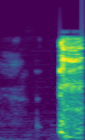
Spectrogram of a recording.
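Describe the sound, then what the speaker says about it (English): A single sharp cough breaks in suddenly near the end during a fighting-game commentary session, loud and close after near silence. "Not quite sure where that cough's coming from."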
